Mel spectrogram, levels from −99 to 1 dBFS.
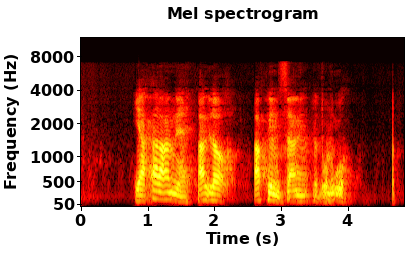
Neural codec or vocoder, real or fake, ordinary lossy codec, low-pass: codec, 16 kHz, 1 kbps, FunCodec, trained on Chinese and English, 50 frames a second; fake; AAC, 32 kbps; 7.2 kHz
